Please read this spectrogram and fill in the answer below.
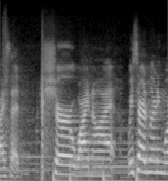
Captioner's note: hands slapping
